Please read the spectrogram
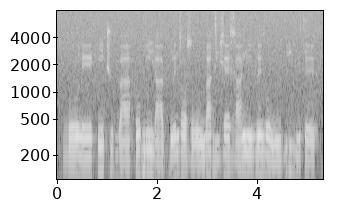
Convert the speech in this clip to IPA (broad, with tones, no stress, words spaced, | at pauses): voː˨leː˨ kĩ˦t͡ʃu˧ɡʷaː˨ ho˦ɡĩ˦jaː˨ kʷɛ̃˨˦dɔ˦˨zoː˨wa˦ di˨ɣɛ˧ɣa˨˦ŋĩ˧ vɛ̃˦ɣo˦˨ wu˧ ɓi˦vɨ˨˦tɛ̃˧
